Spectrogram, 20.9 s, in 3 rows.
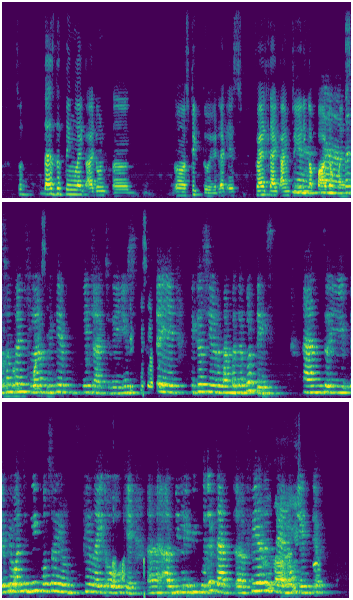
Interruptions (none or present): present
